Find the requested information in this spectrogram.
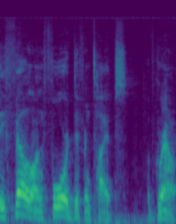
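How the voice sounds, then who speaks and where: In a normal speaking voice, a man talks at a fairly slow pace with lively intonation. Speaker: preacher. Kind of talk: storyteller narration of a parable.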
